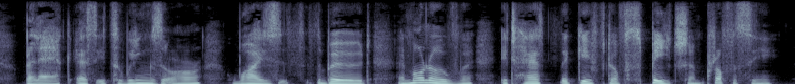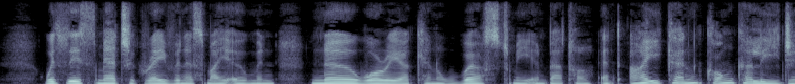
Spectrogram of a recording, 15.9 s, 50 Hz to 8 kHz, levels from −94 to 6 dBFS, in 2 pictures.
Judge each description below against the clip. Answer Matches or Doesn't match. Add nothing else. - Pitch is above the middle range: Doesn't match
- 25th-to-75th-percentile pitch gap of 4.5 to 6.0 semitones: Doesn't match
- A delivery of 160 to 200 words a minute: Doesn't match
